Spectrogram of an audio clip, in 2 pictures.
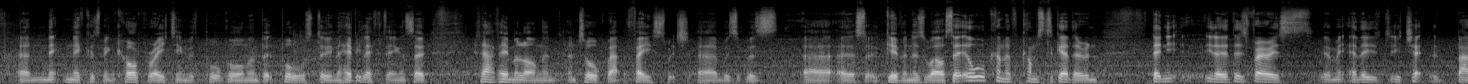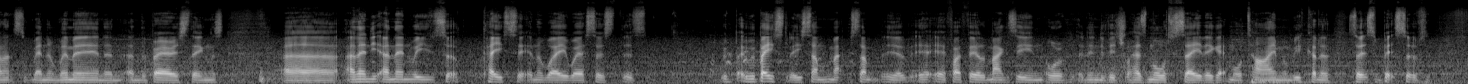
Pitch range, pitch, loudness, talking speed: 100-110 Hz, 105 Hz, -23 LUFS, 235 wpm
